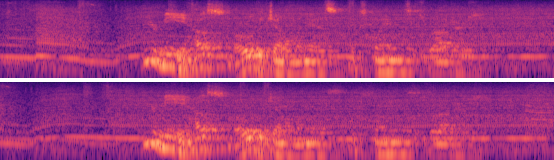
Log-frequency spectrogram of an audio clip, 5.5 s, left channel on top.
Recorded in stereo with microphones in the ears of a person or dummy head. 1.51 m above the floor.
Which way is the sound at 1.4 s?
10° right (ahead or behind).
